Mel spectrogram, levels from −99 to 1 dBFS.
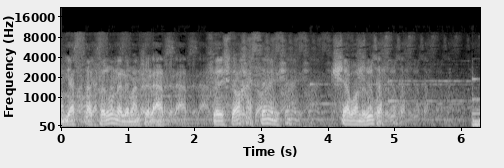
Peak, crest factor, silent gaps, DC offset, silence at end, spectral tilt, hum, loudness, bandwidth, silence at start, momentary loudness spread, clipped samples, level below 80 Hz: -2 dBFS; 16 dB; none; under 0.1%; 0 s; -6.5 dB/octave; none; -18 LUFS; 9.8 kHz; 0 s; 17 LU; under 0.1%; -50 dBFS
